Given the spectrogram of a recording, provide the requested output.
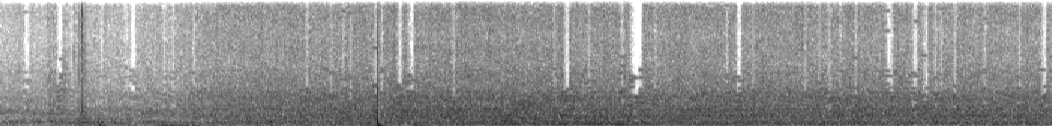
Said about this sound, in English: Oh, that's rain, son. Oh, wow. Damn, it's not like someone's pouring a bucket.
